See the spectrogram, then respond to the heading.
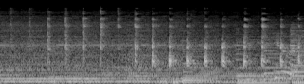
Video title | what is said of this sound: Water Under Sliding Glass Patio Door Track & Spalling Issue | this is going all the way the whole length causing this bubbling you can hear it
